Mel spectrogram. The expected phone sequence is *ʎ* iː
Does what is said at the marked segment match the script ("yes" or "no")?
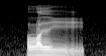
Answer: no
